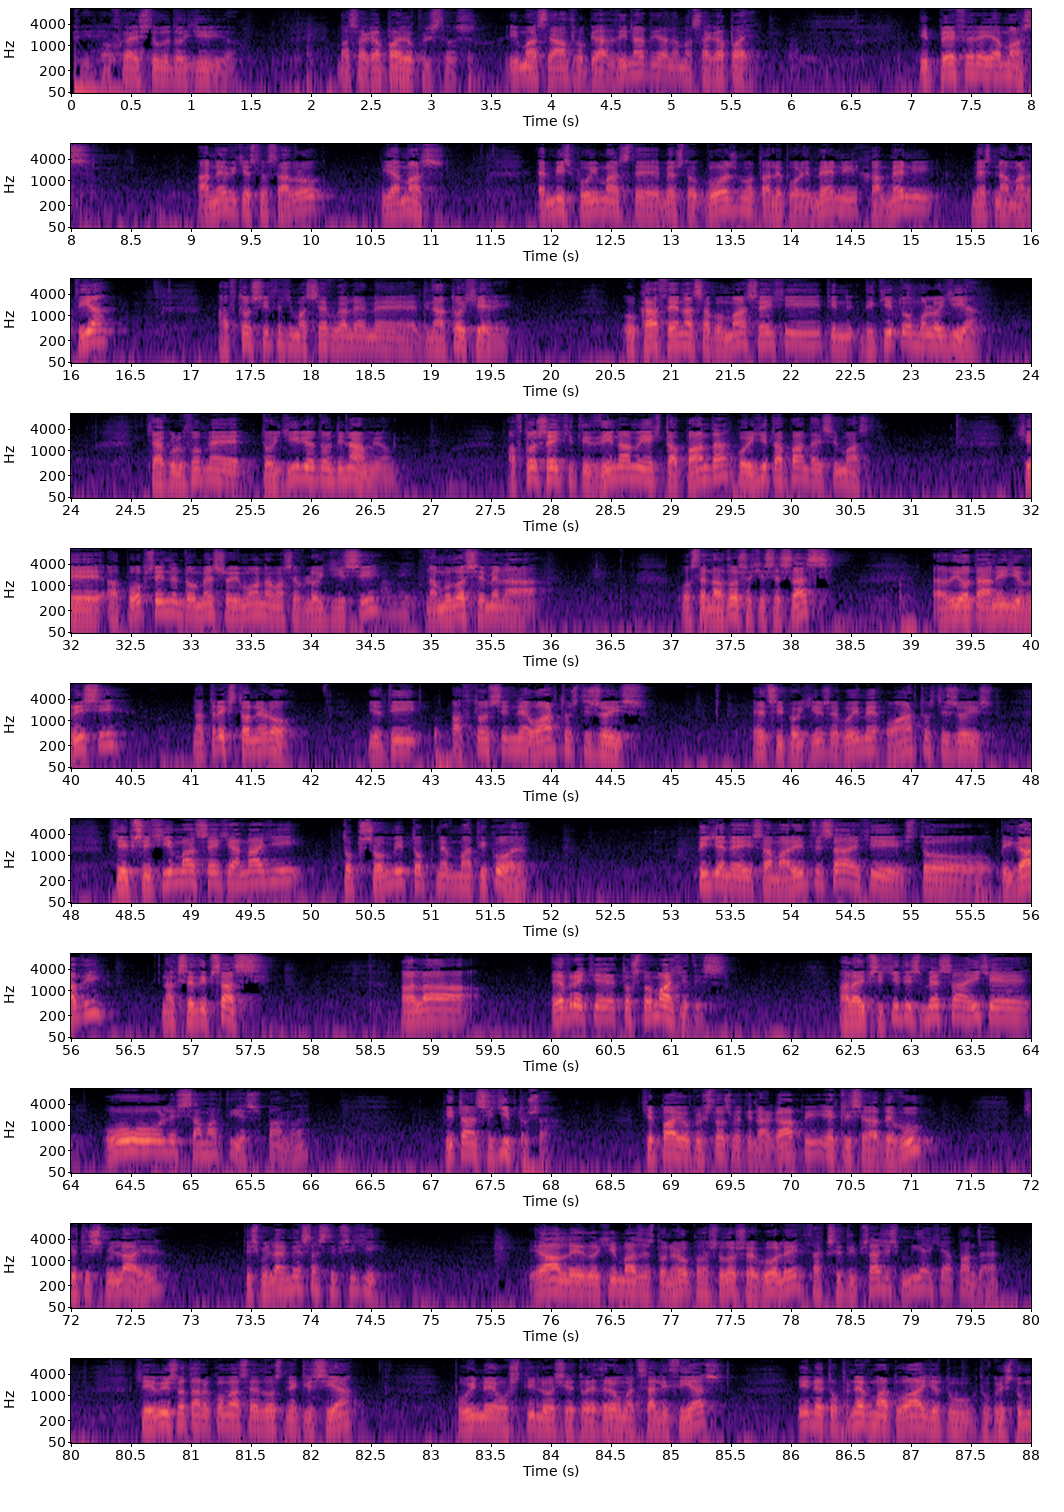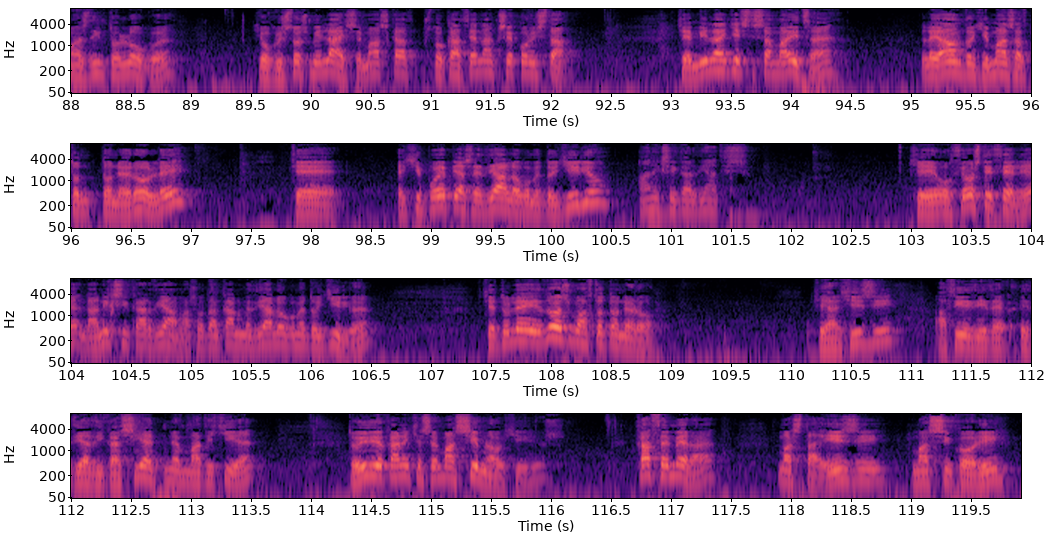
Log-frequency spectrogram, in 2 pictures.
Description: Νεολαία Αγίας Παρασκευής Λεπτομέρειες Σειρά: Κηρύγματα Ημερομηνία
